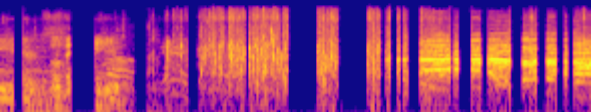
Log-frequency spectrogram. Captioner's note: applause and cheers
